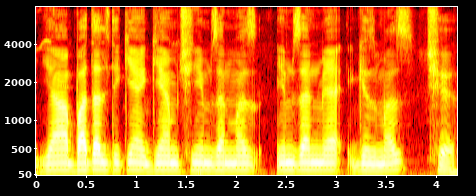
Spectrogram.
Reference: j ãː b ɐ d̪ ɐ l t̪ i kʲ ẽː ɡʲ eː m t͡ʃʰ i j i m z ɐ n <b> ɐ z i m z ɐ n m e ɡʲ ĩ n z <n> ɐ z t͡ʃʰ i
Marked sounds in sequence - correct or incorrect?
incorrect, incorrect

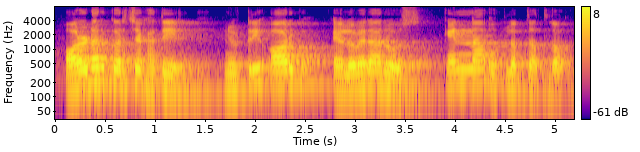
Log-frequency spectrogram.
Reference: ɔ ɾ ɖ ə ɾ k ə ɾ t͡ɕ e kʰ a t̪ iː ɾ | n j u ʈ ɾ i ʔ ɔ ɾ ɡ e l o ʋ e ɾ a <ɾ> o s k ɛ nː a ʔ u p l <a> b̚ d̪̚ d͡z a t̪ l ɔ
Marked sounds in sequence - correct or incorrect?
correct, incorrect

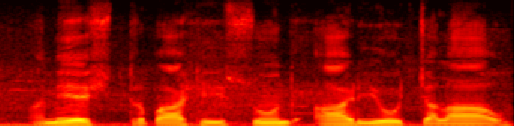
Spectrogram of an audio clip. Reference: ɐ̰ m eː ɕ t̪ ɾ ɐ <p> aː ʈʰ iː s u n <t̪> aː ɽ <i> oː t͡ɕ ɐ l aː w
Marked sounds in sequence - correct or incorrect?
correct, incorrect, incorrect

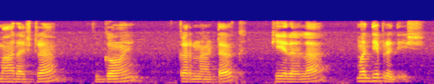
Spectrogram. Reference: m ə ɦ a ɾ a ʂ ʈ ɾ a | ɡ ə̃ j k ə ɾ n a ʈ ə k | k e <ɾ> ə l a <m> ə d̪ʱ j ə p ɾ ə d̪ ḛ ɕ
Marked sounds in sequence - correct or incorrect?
correct, correct

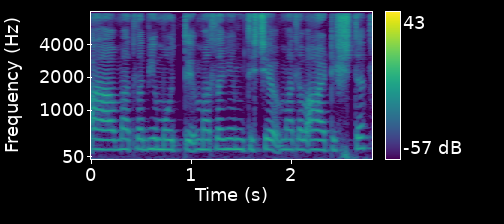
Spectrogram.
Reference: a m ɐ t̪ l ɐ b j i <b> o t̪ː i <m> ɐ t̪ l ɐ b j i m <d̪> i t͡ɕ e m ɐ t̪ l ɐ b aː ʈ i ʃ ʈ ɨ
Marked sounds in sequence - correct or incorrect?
incorrect, correct, incorrect

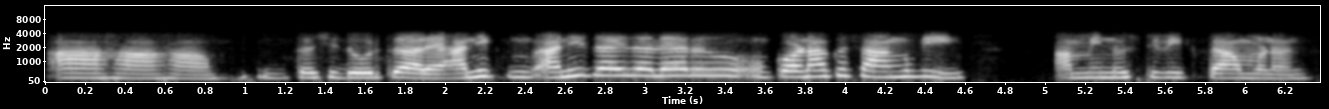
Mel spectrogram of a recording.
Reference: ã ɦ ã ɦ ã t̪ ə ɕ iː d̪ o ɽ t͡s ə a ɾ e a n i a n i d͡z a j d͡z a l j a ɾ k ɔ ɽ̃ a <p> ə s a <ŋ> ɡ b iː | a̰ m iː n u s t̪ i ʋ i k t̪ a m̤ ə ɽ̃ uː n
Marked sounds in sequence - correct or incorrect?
incorrect, correct

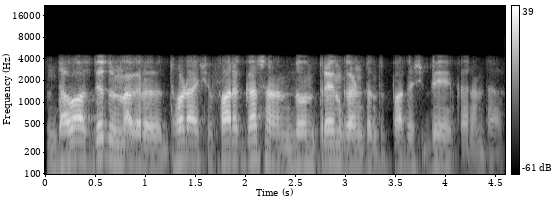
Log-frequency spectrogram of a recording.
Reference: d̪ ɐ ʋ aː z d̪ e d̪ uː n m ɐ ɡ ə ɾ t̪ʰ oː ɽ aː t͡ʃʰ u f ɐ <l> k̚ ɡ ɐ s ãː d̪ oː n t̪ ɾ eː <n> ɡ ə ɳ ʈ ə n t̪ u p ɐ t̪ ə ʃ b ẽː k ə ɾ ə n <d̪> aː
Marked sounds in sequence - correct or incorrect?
incorrect, correct, correct

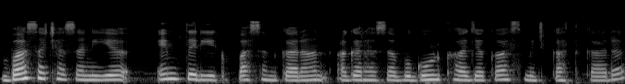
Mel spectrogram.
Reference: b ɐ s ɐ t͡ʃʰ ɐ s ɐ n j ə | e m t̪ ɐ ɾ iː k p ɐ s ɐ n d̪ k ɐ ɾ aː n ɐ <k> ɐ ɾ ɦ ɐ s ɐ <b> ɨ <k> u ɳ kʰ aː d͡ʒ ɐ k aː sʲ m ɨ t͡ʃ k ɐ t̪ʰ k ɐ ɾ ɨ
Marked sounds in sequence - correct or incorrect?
incorrect, correct, incorrect

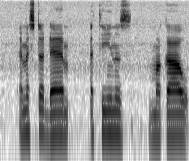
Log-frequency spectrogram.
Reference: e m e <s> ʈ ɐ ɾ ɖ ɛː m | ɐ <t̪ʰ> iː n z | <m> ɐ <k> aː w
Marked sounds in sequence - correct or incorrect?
correct, correct, correct, correct

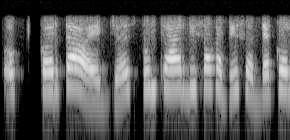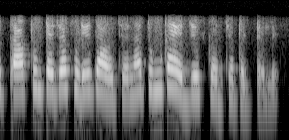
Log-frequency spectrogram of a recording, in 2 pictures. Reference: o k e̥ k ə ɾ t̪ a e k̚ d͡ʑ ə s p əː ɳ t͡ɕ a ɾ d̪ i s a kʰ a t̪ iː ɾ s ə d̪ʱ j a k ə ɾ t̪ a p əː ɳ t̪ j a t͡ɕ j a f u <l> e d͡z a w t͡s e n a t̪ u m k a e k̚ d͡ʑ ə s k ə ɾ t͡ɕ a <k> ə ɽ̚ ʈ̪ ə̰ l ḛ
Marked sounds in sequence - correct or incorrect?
incorrect, incorrect

